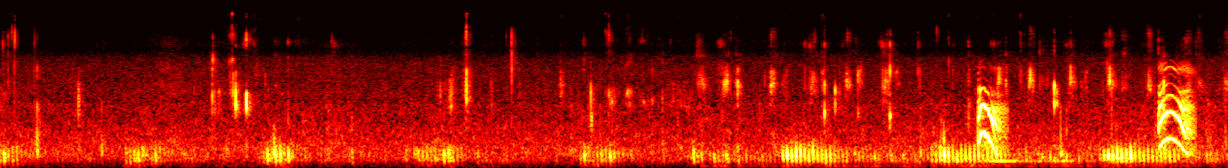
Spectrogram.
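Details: Domestic cats, an older cat looking after a young mother cat and her kittens, with steady chewing and crunching through most of the recording, then two short rising-falling meows near the end.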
